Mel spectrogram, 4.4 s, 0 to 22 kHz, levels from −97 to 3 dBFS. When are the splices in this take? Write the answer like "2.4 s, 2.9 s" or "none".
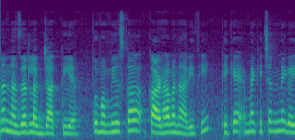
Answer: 1.2 s

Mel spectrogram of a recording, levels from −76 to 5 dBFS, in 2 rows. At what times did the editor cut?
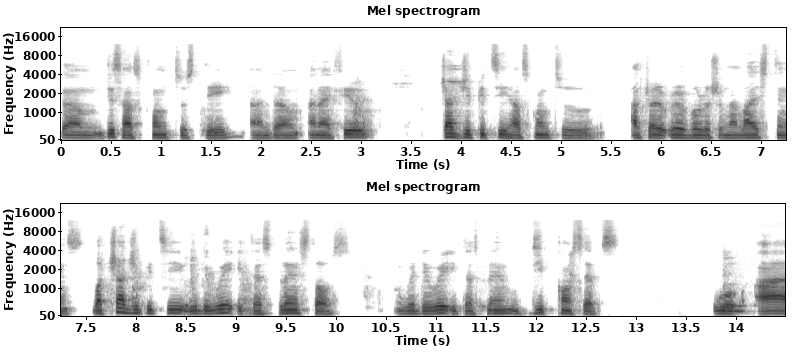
7.4 s

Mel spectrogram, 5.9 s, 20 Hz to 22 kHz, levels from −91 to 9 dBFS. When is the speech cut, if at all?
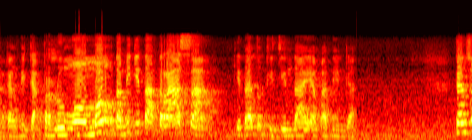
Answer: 4.5 s

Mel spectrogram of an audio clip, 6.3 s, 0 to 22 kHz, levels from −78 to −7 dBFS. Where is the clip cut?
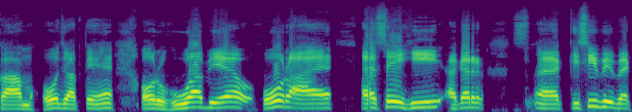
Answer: none

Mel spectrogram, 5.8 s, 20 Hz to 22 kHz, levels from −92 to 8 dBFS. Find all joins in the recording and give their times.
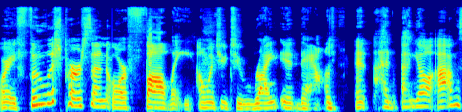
1.3 s, 4.3 s

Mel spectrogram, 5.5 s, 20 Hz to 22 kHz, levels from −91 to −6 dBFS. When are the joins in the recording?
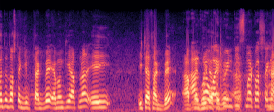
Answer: none

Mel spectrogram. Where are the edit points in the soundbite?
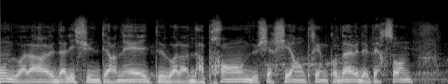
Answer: none

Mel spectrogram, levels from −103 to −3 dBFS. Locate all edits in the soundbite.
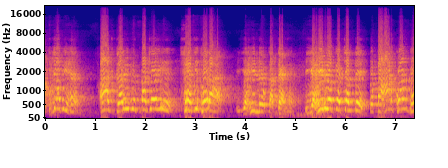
6.5 s

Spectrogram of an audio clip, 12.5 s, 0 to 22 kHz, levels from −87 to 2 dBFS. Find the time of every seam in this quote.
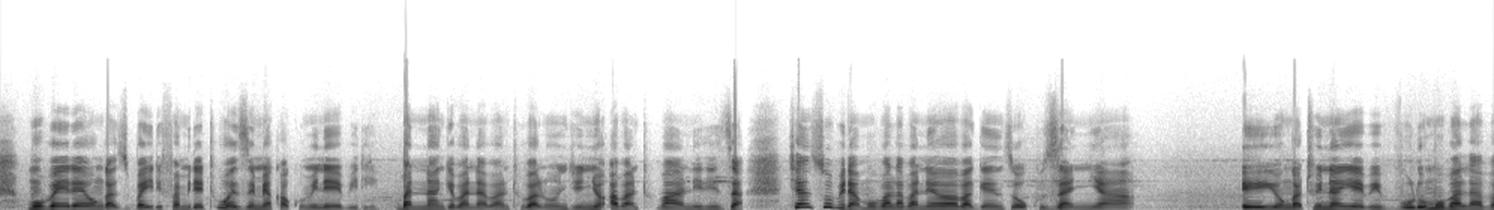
none

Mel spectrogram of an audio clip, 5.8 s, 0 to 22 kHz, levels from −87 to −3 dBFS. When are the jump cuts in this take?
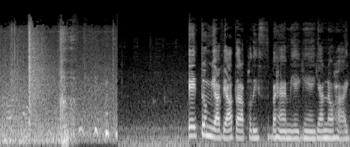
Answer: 1.9 s

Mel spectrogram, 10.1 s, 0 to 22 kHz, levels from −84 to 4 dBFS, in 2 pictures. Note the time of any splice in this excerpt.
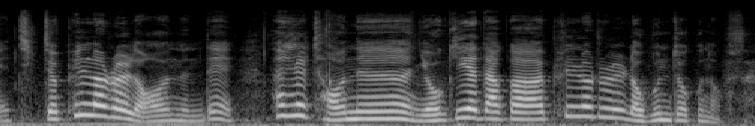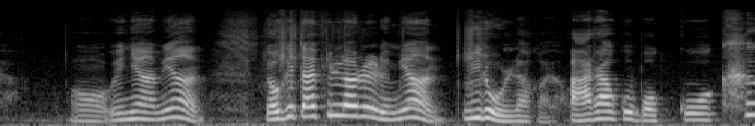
none

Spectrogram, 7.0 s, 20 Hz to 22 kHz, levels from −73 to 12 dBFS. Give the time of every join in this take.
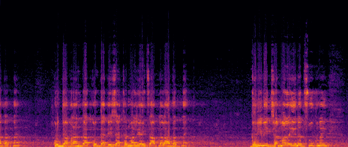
none

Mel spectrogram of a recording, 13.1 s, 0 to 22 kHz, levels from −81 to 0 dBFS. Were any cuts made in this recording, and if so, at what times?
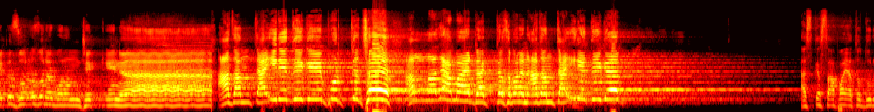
3.2 s

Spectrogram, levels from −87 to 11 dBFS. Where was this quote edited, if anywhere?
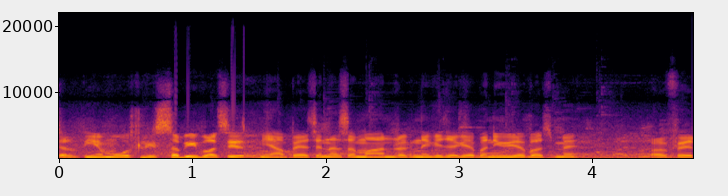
1.4 s

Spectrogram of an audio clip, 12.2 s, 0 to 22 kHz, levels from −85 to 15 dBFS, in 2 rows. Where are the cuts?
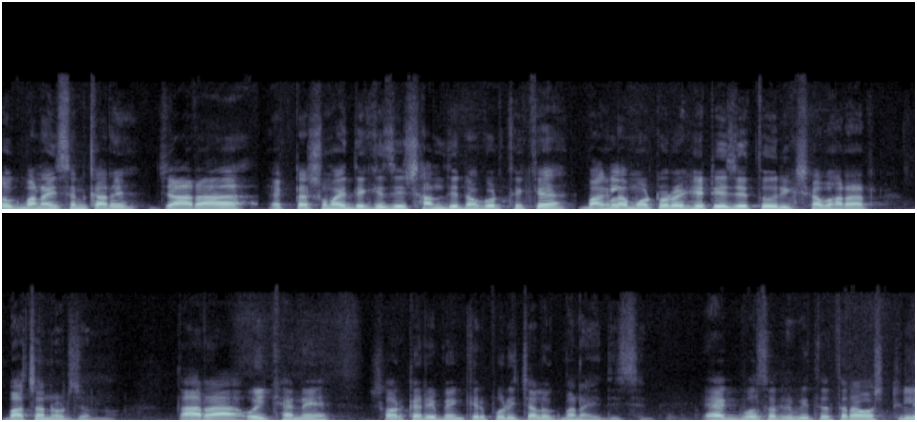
0.9 s, 1.8 s, 3.8 s

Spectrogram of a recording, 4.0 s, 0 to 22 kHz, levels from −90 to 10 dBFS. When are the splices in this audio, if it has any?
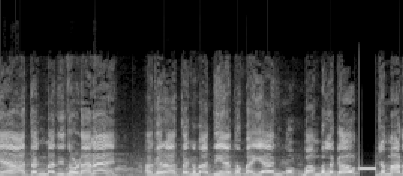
1.2 s

